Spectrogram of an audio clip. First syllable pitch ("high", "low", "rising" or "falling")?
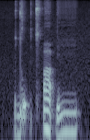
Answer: low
